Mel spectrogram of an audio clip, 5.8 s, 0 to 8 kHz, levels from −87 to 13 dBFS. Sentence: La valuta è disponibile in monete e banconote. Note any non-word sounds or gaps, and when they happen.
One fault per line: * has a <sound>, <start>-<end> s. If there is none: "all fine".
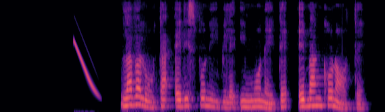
* has a chirp, 1.1-1.5 s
